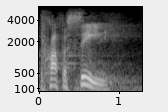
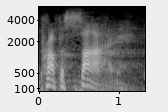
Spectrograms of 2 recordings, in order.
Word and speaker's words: prophesy: the word they said was not prophecy, but prophesy. Spelled the same way, but prophecy is the noun, prophesy is the verb and the command. And yes, every year, crowd tends to say prophecy.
